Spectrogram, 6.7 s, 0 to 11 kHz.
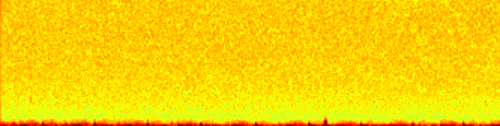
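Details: Self-recorded with own stethoscope by a person whose heart sounded weird to them; muffled heartbeat about 85 a minute with low rumbling background; possible murmur, uncertain.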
